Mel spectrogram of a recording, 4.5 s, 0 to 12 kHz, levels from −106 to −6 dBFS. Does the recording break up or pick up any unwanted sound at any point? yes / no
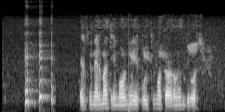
yes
